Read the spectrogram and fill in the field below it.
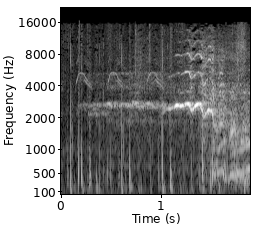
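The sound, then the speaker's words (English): A runaway horse, its reins let go, runs with hooves clopping in a quick, steady rhythm while a long, high-pitched neigh rises over them, growing louder toward the end; fairly loud, with no talking. “You should never never let go of the reins of an unfamiliar horse, or a familiar one.”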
